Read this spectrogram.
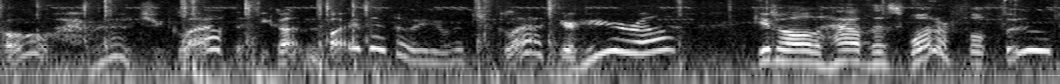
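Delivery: high, patronizing coo; condescending host. Retold or imitated. Host patronizing an invited guest, high and cooing. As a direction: talk down to a charity case.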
